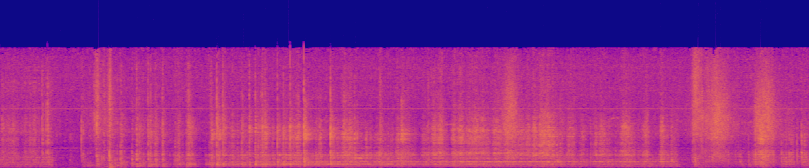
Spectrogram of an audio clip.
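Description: A blade scrapes as it cuts through leather.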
